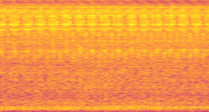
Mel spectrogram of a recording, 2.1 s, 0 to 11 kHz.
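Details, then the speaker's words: VW Gol G4 EA111 petrol engine, cold at start-up, idling rough with shaking and a fast metallic clatter; oil pressure just under 2 bar at about 1,800–1,900 rpm; lifter noise suspected, cause of misfire and noise not yet found. "Olha o barulho. Também a trepidação que tem, né? Isso é o motivo da falha. O barulho é o que a gente quer descobrir também."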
